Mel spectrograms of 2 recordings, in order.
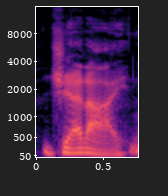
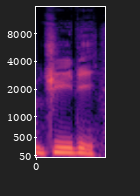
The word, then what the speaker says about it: Jedi: So I actually went back and changed the pronunciation so it properly says Jedi, not GD.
